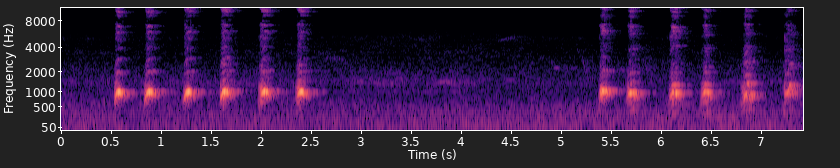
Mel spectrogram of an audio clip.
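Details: Pet African grey parrot trying to speak and making sounds: two bursts of loud, sharp, evenly spaced calls, six and then seven notes about three per second, separated by a quiet gap.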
